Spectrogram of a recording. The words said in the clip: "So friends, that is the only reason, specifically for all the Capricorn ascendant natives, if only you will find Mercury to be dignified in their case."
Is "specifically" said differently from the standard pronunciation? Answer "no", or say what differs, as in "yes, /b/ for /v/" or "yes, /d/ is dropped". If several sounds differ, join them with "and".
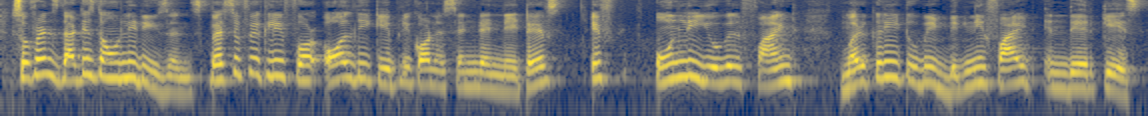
no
